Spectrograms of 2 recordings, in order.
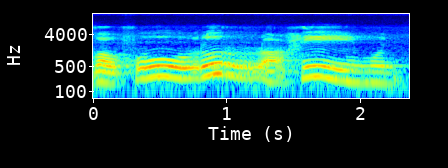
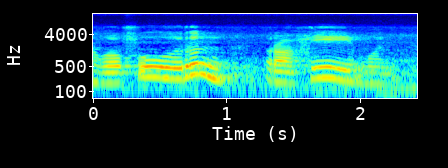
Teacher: tanwin harus dimasukkan ke dalam huruf ro, yaitu ghafurur rahimun, bukan ghafurun rahimun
